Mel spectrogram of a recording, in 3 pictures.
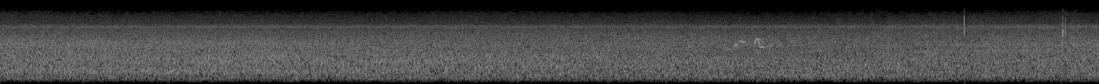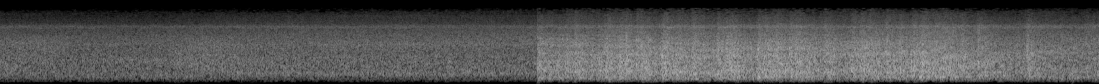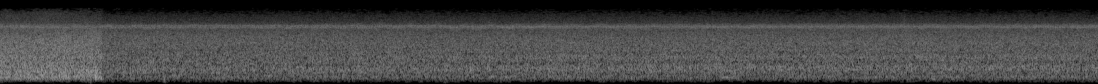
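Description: Erawan waterfall's shallow cascades, water rushing steadily over rock. The rush swells much louder about halfway through for some six seconds, then drops back to its earlier level.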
